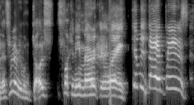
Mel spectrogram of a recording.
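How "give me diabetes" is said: mock glutton plea. Mocking the American way.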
